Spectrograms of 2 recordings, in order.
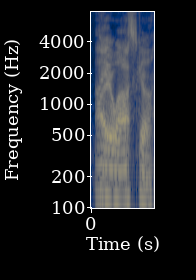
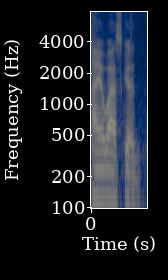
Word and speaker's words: ayahuasca: The ayahuasca. Ayahuasca.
